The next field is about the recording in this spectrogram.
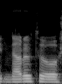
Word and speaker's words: Naruto: But I've been watching Naruto. – Yes. – Or, you know, the real way to pronounce it, Naruto.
